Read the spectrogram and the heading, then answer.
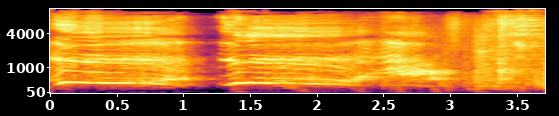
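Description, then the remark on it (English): A male character in a movie retches and vomits loudly: two long, strained, guttural heaves with a low, groaning pitch, separated by a brief gasp, ending in a harsh, crackly splatter. “Sounds like he pukes up a glass lamp.”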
